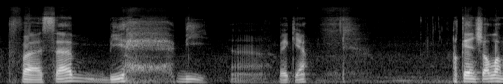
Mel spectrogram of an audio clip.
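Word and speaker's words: فَسَبِّحْ بِ: Nah, jadi yang kurang tepat tadi di bacaan yang kedua ya, membacanya masih vokal e, fasabbih b. Nah, jadi harusnya sempurna. Fasabbih bi.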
